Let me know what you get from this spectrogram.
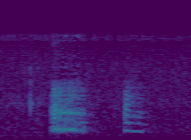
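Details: Staffordshire Bull Terrier pup confronting a frozen raspberry lets out two short, low, throaty grumbles, the first longer, over quiet room hiss.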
